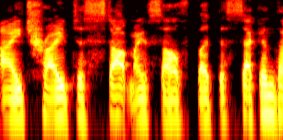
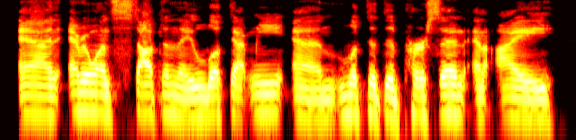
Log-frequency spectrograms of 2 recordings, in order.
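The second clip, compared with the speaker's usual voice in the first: normal talking voice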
